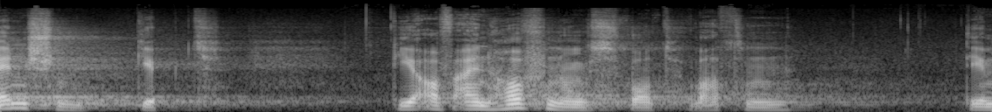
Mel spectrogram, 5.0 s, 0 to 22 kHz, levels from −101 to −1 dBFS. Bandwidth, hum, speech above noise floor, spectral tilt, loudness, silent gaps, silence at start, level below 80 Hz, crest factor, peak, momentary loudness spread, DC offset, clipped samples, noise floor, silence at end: 17.5 kHz; none; 31 dB; -3.5 dB/octave; -27 LUFS; none; 0 s; -76 dBFS; 24 dB; -4 dBFS; 17 LU; under 0.1%; under 0.1%; -57 dBFS; 0 s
